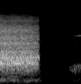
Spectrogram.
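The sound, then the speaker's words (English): A person drawing a deep breath in during a laughter exercise, a short, loud, airy hiss lasting under half a second that cuts off abruptly into near silence. “So I want you to just take a deep breath in like this.”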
